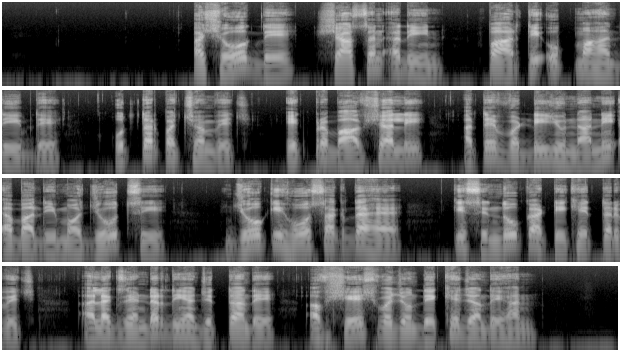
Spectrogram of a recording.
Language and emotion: Punjabi, neutral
